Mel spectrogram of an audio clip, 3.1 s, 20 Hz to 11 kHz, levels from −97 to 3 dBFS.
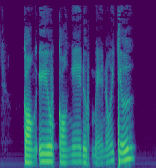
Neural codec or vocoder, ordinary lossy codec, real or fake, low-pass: none; MP3, 64 kbps; real; 9.9 kHz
